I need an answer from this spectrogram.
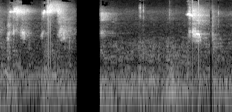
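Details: An old monkey in pain lets out loud, shrill cries. Two screams close together open the sequence, a quieter call follows after a short silence, and a final piercing scream comes near the end.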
